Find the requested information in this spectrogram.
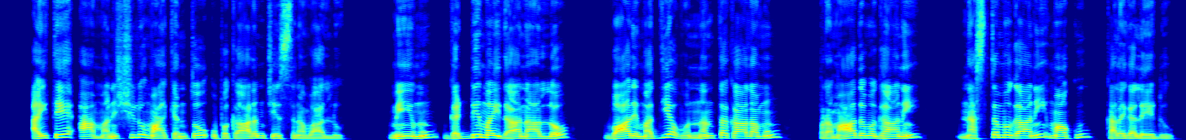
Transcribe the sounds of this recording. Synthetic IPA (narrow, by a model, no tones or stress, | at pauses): ɐjit̪e̞ːʔaːmɐnuʂjulumaːke̞nt̪o̞ːʔupɐkaːɾɐmt͡ʃe̞ːsinɐʋaːɭːu | me̞ːmuɡɐɖːimɐjd̪ʱaːnaːlːo̞ː | ʋaːɾimɐd̪ʱjɐunːɐnt̪ɐkaːlɐmu | pɾɐmaːd̪ɐmuɡaːniː | nɐʂʈɐmuɡaːniːmaːkukɐlɐɡɐle̞ːd̪u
